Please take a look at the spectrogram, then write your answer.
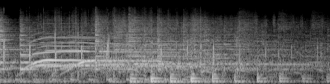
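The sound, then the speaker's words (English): A rally crowd, with Asians for Black Lives signs and Korean drummers present, cheers loudly in reaction to a man's speech. High whoops and shouts rise above a dense roar of voices, with rapid clapping that stays steady before the noise starts to ease off. “It was clear from the crowd's reaction that what he said resonated with a ton of people.”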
